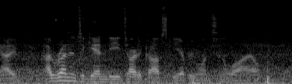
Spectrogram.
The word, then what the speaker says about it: Tartakovsky: as a 2d animated feature that's how you pronounce his name whoa yeah gen tarkovi gendi tarkovski um and the thing is it just hasn't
